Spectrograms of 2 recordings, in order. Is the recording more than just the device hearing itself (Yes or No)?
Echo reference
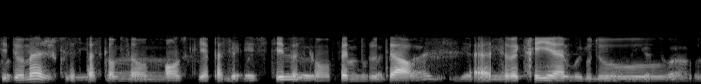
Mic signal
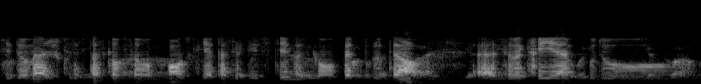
No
